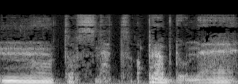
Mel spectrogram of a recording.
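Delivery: muttered, grumbling voice. Harry replies to Hermione as they walk into the hall; grumbled. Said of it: "zabručel Harry".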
